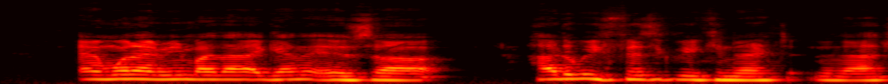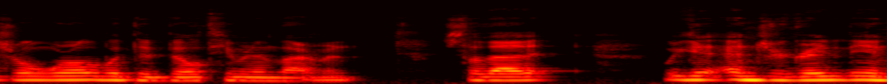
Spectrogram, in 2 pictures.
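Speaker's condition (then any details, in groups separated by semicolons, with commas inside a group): Spastic cerebral palsy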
